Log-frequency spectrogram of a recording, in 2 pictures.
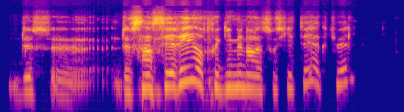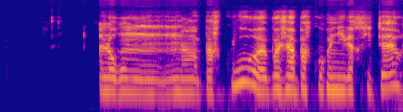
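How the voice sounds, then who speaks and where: A woman's voice: mid-range voice, no room sound, highs cut off. A woman in her forties giving a personal testimony in an interview, hesitant, with many fillers and restarts and words she stresses as if in quotes. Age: 40s.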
